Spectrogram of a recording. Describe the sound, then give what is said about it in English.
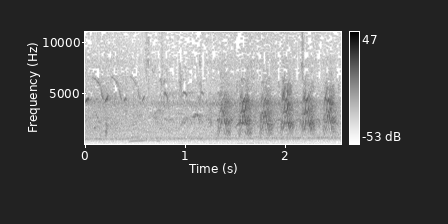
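Birds call over a dense natural chorus in a healthy habitat, with a series of bright, rhythmic chirping bursts rising near the end above a steady insect-like drone and faint calls. “Then come the birds.”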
